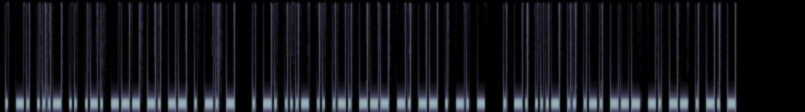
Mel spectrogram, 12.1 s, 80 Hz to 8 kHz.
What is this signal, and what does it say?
Morse code, heard as a keyed tone, about 30 wpm, 250 Hz. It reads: ENVIRONMENT ENVIRONMENT ENVIRONMENT
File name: morse / morse-training-30WPM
